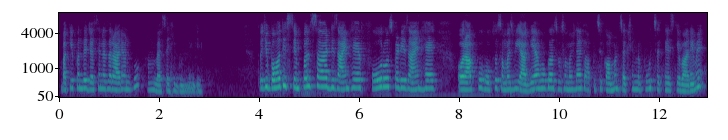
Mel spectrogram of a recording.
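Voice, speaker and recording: A woman's voice: on the high side, fairly even intonation, normal speed. A woman giving a patient step-by-step knitting tutorial, talking through each stitch with a sore throat. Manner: patient, repeats "ठीक है" as she demonstrates. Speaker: knitting instructor.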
